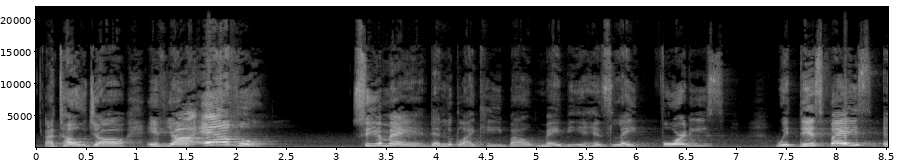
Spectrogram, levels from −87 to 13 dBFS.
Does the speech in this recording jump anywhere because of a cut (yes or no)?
no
